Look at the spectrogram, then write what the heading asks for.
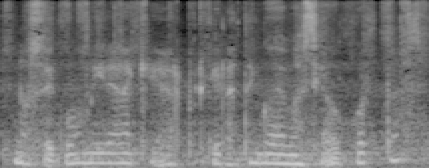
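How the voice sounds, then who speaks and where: Noticeable background noise sits behind a soft-spoken woman with a gentle tone. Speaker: ASMR creator. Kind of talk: ASMR soft-spoken nail painting. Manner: slow, gentle.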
